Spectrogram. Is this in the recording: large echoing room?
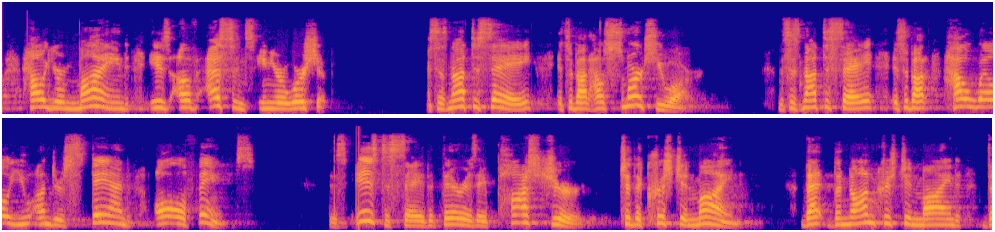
yes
